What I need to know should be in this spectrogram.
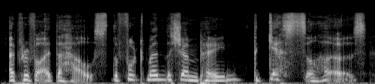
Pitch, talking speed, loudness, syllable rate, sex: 185 Hz, 190 wpm, -19 LUFS, 5.7 syllables/s, male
